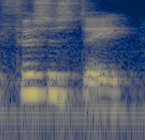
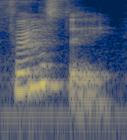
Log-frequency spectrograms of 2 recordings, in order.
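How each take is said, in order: First: The L sound is left out. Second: The S sound is left out. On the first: "they don't pronounce the L" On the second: "some people that don't pronounce the S"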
